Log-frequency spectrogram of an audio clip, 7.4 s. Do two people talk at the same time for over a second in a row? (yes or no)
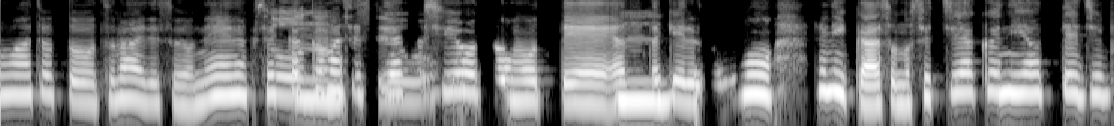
yes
